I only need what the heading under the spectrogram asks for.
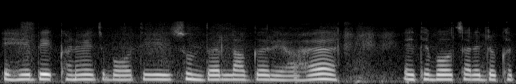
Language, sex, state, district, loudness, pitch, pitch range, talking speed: Punjabi, female, Punjab, Kapurthala, -17 LUFS, 225 Hz, 215-230 Hz, 150 wpm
